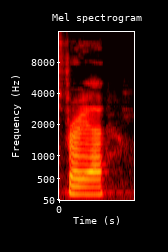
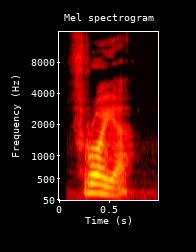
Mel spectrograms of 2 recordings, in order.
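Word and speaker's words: Freyja: Well, most people know her as Freya, but I actually looked in the pronunciation. The pronunciation would have been Froya in Old Norse.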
